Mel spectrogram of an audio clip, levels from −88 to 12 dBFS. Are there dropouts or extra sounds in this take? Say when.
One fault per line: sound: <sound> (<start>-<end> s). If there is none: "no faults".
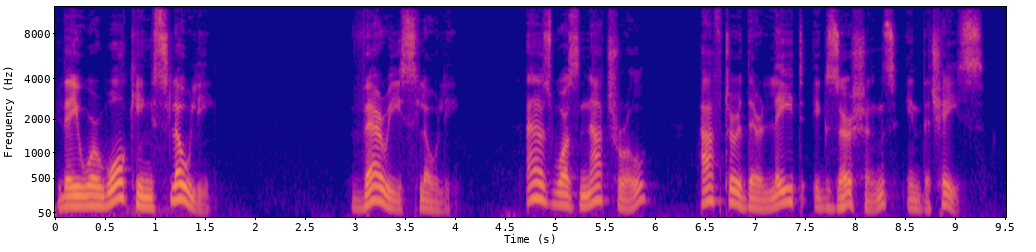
no faults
